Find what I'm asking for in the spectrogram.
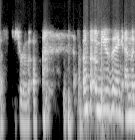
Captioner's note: chuckling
